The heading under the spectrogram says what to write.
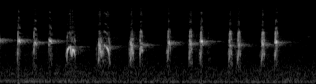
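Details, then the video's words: Rengganis singing a ropelan song, said to be used as a lure and tutor for other birds: a quick string of about fifteen clipped, ringing notes, some harsher and buzzier, with a faint low hum beneath. "ROPELAN ribut loss burung Rengganis"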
